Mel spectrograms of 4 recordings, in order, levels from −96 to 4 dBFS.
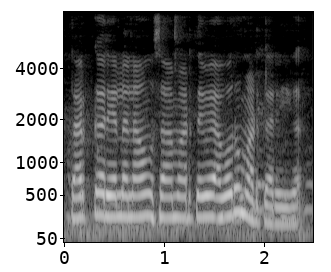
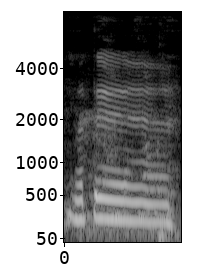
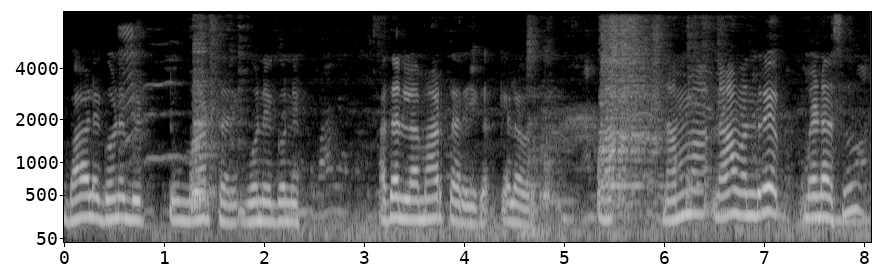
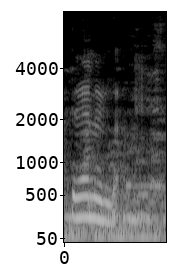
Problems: background sounds at intervals, background conversations at intervals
